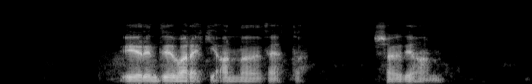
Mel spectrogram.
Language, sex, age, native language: Icelandic, male, 20-29, Icelandic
